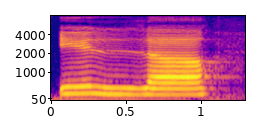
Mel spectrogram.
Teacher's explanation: جو پہلا لام ہے اللہ کا اس کو باریک رکھنا ہے، اس کو اللہ نہیں، اس میں زبان کو نہیں اٹھانا آپ نے · اس میں اللہ میں بھی آپ نے حمزہ کو لام سے ملانا ہے، لام پہ تشدید ہے تو تھوڑا سا ٹائم دیں گے. یہ جو لام یہ باریک رکھیں گے، ٹھیک ہے.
